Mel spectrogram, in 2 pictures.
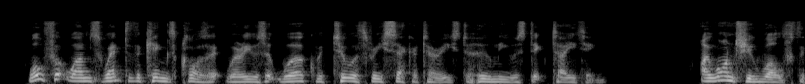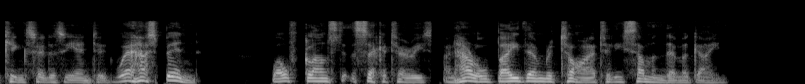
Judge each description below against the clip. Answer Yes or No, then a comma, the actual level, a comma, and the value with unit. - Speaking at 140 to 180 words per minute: No, average, 190 wpm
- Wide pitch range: Yes, wide, 6.1 semitones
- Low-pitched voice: Yes, low, 120 Hz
